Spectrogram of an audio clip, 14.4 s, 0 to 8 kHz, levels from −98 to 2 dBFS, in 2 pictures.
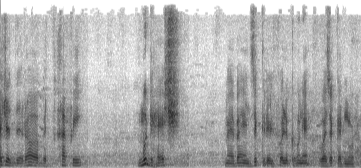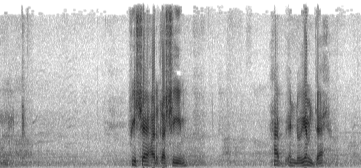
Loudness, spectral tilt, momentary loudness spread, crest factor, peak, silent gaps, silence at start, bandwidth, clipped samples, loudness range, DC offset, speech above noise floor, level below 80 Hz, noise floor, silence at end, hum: -16 LUFS; -3 dB/octave; 20 LU; 20 dB; 0 dBFS; none; 0 s; 8 kHz; under 0.1%; 9 LU; under 0.1%; 29 dB; -60 dBFS; -47 dBFS; 0.45 s; none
